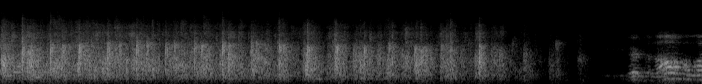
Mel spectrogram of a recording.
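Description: A reunion audience gives a round of applause, dense clapping from many hands that fades out near the end before a brief voice and some clatter.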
